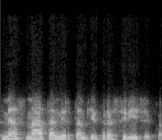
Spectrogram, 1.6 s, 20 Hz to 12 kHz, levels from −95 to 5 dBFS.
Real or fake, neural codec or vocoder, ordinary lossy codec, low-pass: real; none; AAC, 64 kbps; 10.8 kHz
